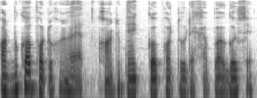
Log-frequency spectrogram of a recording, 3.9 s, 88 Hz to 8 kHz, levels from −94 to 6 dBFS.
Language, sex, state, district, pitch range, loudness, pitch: Assamese, male, Assam, Sonitpur, 110-125 Hz, -19 LUFS, 110 Hz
